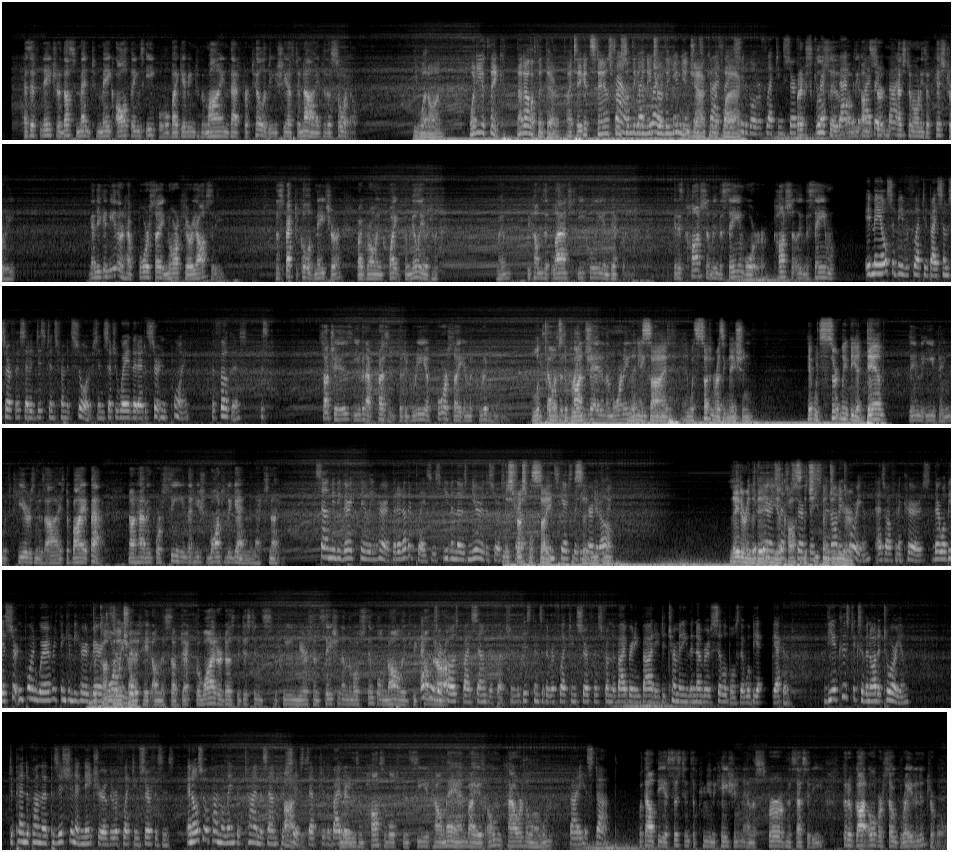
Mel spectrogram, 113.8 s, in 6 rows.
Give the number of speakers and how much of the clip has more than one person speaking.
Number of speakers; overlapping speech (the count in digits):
3, about 14%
